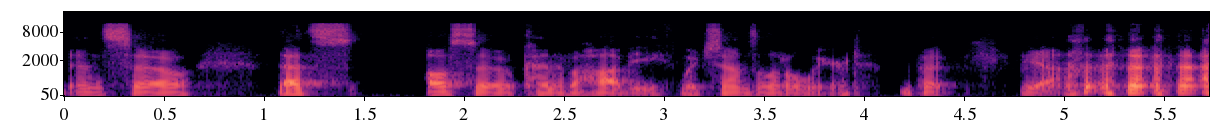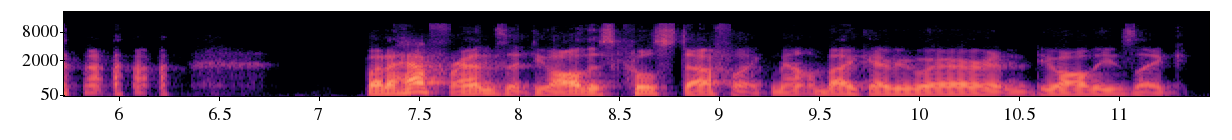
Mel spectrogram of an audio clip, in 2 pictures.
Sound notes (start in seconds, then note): 5.0 laughs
